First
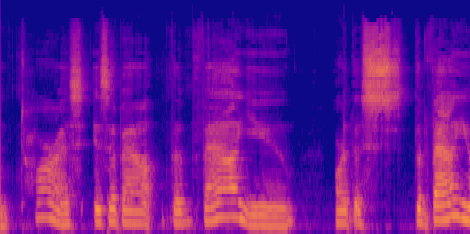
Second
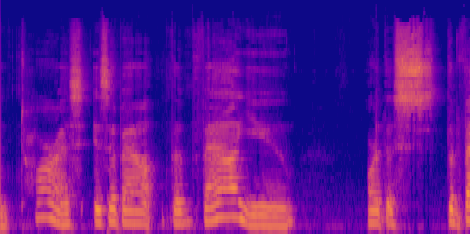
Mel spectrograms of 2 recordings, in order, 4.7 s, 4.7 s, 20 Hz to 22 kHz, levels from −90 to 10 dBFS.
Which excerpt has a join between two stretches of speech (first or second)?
first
